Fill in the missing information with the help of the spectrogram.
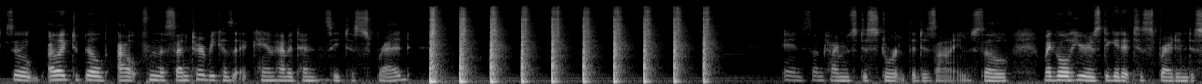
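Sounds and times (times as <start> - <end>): hammer tapping wire on anvil: 4.3 - 7.4.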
